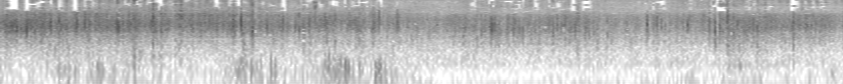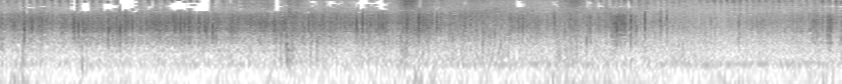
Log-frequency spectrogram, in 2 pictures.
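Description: Bicycle tyres rolling over a gravel dirt road, a continuous crackling crunch of grit under the wheels, easing a little near the end.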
